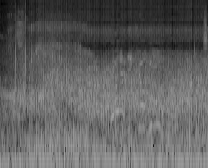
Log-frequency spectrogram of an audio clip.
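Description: A rescue helicopter flies over the open sea to pick up a scuba diver who drifted for hours, its continuous rotor and engine drone loud and constant beneath people talking.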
